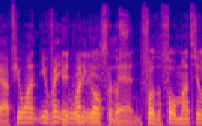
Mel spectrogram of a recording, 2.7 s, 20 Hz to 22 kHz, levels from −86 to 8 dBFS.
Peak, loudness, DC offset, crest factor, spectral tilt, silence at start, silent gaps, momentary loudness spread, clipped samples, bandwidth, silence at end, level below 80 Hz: -2 dBFS; -19 LUFS; under 0.1%; 16 dB; -5.5 dB/octave; 0 s; none; 5 LU; under 0.1%; 19.5 kHz; 0 s; -50 dBFS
